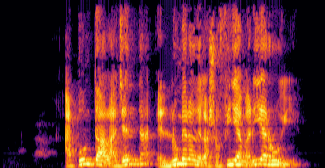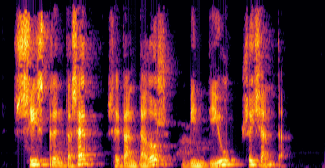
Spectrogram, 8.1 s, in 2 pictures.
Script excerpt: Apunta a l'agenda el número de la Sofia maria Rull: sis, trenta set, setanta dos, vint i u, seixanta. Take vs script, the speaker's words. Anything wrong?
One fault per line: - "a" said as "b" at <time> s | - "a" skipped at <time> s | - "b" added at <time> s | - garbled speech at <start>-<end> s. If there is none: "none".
none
